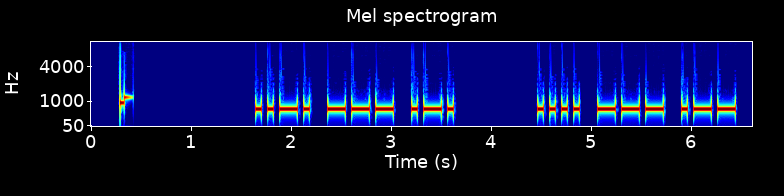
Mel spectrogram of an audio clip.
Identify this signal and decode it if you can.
Morse code, heard as a keyed tone, about 20 wpm, 700 Hz. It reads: FOR HOW
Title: 2x Word-Spacing - Sentences from Top 200 Words - 20wpm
